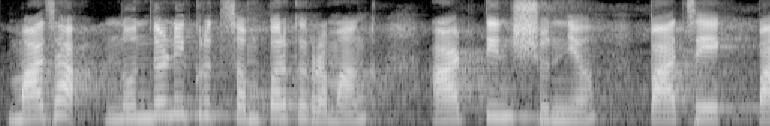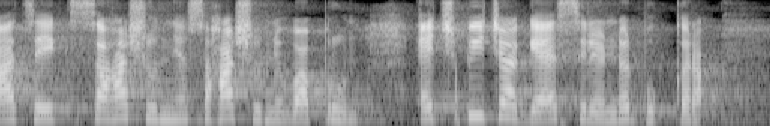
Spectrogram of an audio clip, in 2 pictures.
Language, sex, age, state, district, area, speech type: Marathi, female, 30-45, Maharashtra, Buldhana, rural, read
